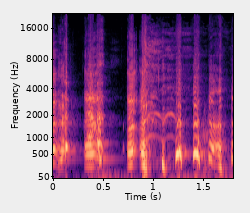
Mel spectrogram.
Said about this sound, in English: Hold on. Do you want me to cut all your hiccups from your recap and then just put them all at the end? So embarrassing.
